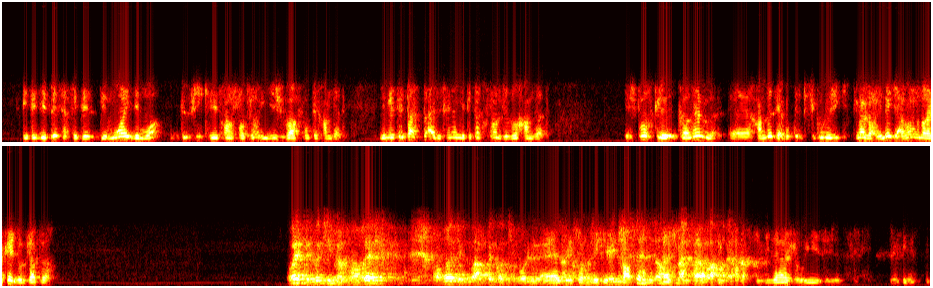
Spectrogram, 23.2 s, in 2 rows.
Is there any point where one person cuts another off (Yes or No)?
Yes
